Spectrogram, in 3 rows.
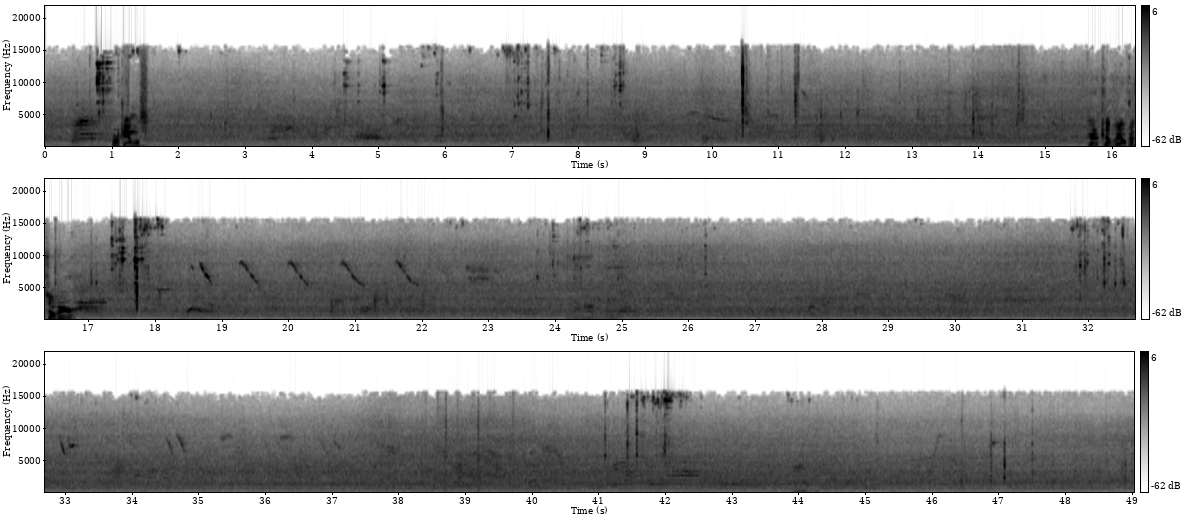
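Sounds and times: steady engine hum: 0:00.0 - 0:49.0.

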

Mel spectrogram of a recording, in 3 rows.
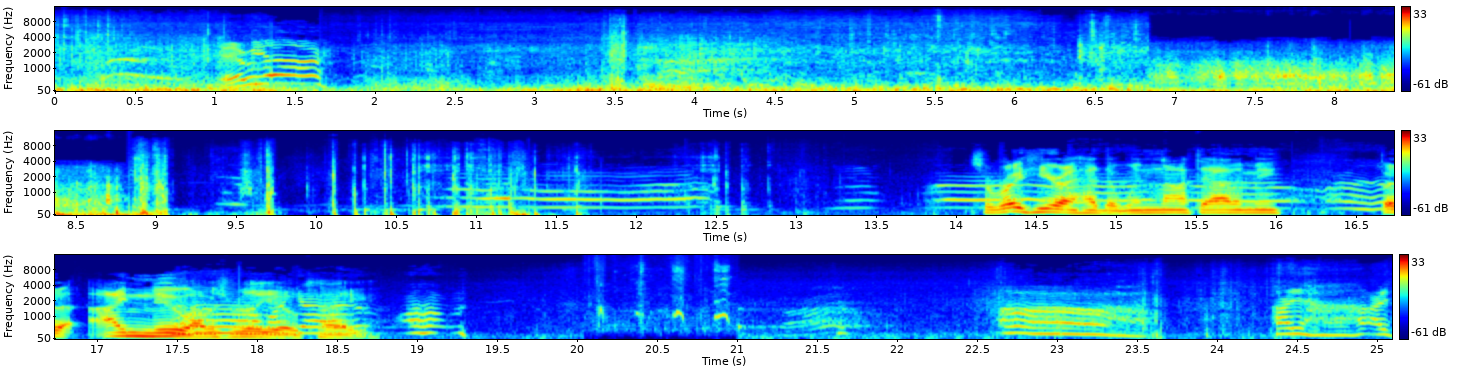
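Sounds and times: bike crashing into tree: 0:00.0 - 0:06.8
wind rushing on helmet camera: 0:00.0 - 0:08.8
bike tyres on dirt: 0:00.0 - 0:09.0, 0:21.8 - 0:24.8
person groaning: 0:22.6 - 0:23.6.

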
